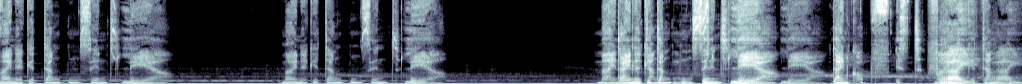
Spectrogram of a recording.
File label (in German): Mantra Gedankenleer, erotische Hypnose; Ohrgasmus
